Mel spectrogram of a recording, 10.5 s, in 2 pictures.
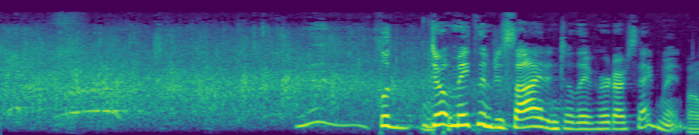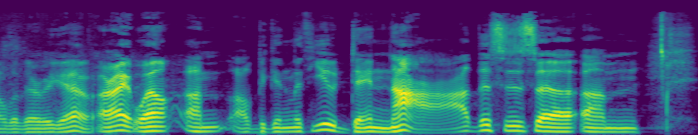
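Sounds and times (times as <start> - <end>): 
live audience clapping: 0.0 - 4.3
speech: 2.2 - 10.4.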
